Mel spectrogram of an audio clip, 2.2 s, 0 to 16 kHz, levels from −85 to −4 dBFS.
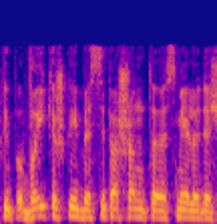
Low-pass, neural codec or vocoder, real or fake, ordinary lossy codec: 7.2 kHz; none; real; MP3, 48 kbps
